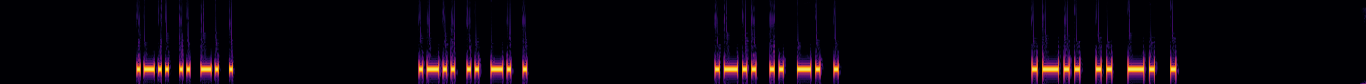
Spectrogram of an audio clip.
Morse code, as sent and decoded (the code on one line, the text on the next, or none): .-.. .. -. / .-.. .. -. / .-.. .. -. / .-.. .. -. .
LINE LINE LINE LINE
